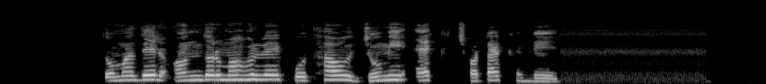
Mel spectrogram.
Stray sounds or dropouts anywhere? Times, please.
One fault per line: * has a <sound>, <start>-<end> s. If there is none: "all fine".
all fine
